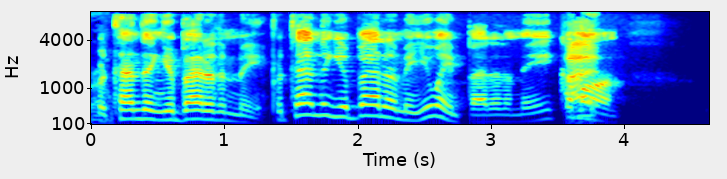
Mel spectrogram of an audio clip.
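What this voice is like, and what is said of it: Put-on Brooklyn accent. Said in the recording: “are you from Brooklyn? ... Couldn't you tell from my steady accent?”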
